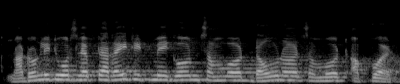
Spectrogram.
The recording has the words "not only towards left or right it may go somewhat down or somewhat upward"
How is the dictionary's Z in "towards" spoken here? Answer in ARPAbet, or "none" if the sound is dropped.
S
